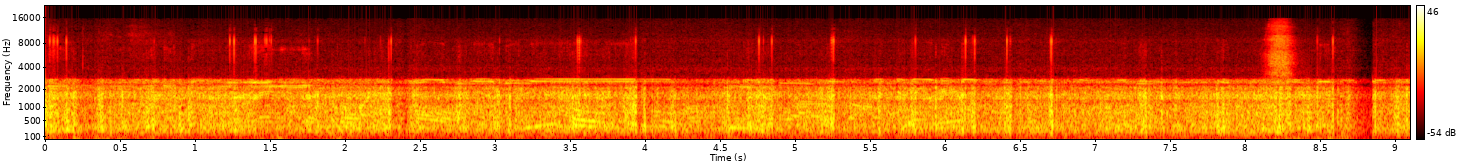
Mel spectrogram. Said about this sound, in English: The static crashes are just killing us, man. They're just killing us there.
